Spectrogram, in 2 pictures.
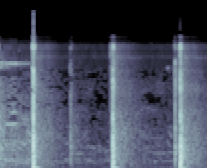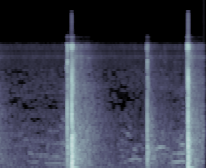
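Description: Fireworks burst with loud, echoing bangs, again and again.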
